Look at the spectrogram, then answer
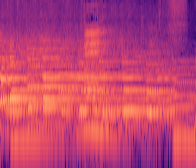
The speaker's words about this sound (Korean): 우리 사랑해주신 하나님께 다시 한번 감사와 찬양의 박수 올려드리시겠습니다. 주님 찬양합니다.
